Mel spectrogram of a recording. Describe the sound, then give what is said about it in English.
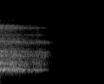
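A deep breath out: a single soft, breathy exhale lasting about half a second, then fading abruptly into silence. “taking a nice, mindful, deep breath in and out.”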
